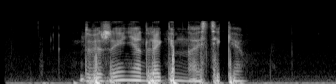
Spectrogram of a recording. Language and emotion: Russian, neutral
